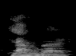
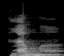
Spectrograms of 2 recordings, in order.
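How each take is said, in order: First: The b is pronounced. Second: The b is silent. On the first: The speaker calls it wrong. "and not plumber" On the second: The speaker calls it right. "The B is silent"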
